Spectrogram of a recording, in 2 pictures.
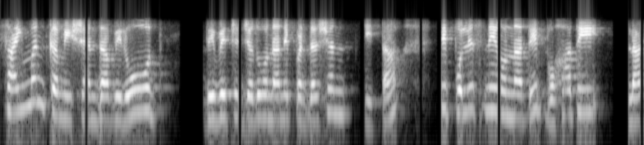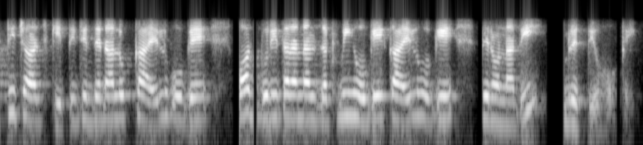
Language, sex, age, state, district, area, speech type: Punjabi, female, 30-45, Punjab, Firozpur, urban, conversation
